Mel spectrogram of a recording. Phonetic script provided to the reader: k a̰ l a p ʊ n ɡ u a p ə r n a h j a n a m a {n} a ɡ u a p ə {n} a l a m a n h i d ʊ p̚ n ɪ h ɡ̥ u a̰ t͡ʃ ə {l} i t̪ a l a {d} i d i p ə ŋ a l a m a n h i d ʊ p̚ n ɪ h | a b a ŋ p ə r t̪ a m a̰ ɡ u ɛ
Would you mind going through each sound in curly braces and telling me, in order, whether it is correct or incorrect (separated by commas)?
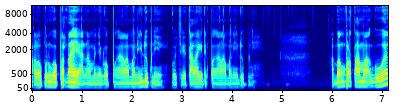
incorrect, incorrect, incorrect, incorrect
